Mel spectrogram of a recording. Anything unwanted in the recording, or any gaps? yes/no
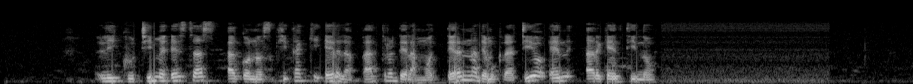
no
